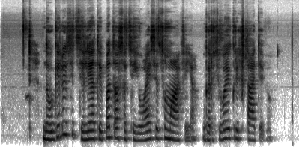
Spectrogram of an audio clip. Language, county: Lithuanian, Klaipėda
